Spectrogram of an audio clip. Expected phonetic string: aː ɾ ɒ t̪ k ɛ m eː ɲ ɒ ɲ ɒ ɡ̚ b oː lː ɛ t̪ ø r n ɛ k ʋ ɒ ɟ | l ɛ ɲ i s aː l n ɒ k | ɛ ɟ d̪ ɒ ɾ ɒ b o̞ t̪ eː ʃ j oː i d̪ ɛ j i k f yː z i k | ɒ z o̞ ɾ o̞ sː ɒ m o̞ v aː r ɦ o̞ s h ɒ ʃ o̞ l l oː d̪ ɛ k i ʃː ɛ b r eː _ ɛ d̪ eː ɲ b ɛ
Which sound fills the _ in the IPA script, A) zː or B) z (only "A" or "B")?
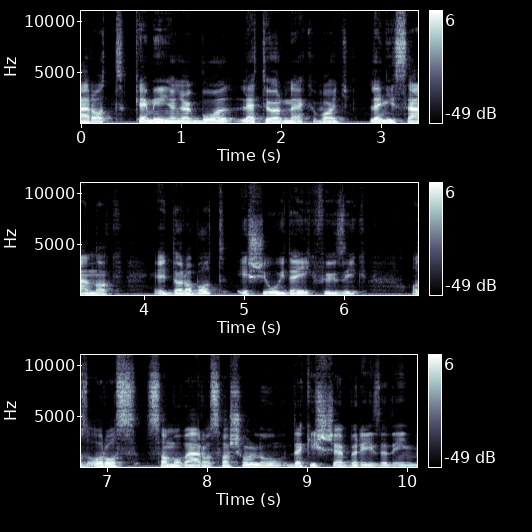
B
